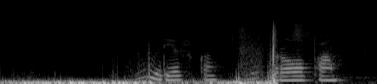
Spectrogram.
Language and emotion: Russian, neutral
